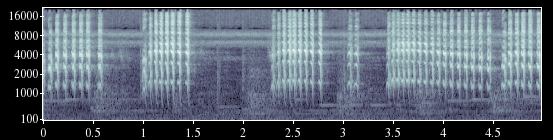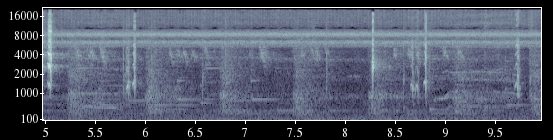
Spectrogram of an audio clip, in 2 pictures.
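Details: White-crested laughingthrush singing in bursts of rapid, harsh, chattering notes, each burst under a second long and repeated several times, followed by quieter scattered chips and faint high clicks.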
